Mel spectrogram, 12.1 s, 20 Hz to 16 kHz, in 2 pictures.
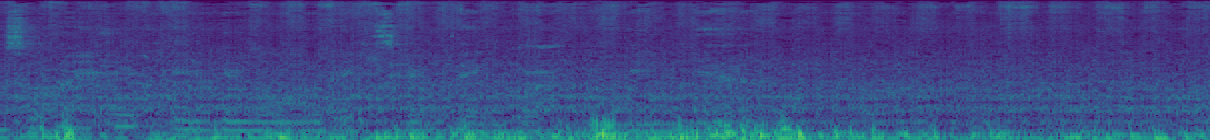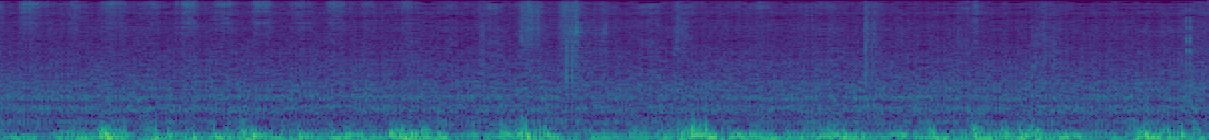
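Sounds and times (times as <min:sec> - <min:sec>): crayon rubbing on paper: 0:00.0 - 0:09.8.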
